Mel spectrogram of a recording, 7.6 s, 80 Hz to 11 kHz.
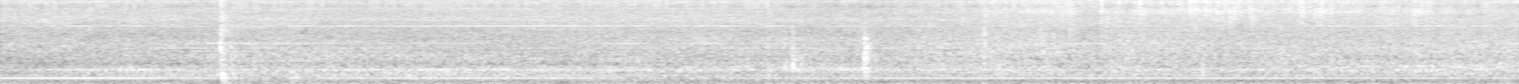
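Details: Numatic Henry HVR200 vacuum, after clearing a blocked silver pipe: steady, even mid-pitched drone that never wavers or chokes; vacuum pulling freely and running normally.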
